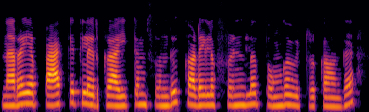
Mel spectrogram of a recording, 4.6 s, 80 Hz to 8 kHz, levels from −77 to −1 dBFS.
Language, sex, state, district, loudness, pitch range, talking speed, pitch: Tamil, female, Tamil Nadu, Kanyakumari, -20 LUFS, 205-230 Hz, 115 wpm, 215 Hz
